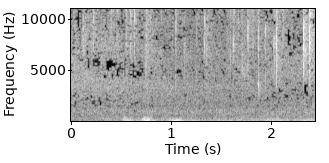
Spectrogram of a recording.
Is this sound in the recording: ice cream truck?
no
